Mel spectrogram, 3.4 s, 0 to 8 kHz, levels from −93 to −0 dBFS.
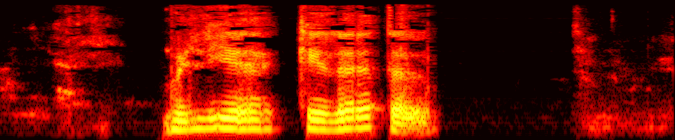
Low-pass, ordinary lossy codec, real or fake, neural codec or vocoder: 7.2 kHz; MP3, 32 kbps; fake; vocoder, 22.05 kHz, 80 mel bands, HiFi-GAN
